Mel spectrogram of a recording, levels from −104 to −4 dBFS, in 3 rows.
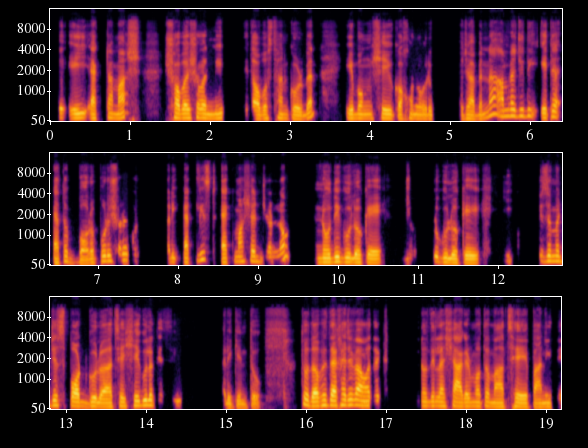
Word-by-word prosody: এ -, -, 0 dB, 0.2 s
এই 140 Hz, -, +4 dB, 0.2 s
১ -, -, -13 dB
টা 145 Hz, -, 0 dB
মাস -, -, +2 dB, 0.5 s
সবাই, 140 Hz, 0 st, +5 dB
সবার, 140 Hz, -2 st, +3 dB
নিজ 140 Hz, +2 st, 0 dB, 0.3 s
ইতে 130 Hz, -, -1 dB
অবস্থান 130 Hz, +1 st, -4 dB
করবেন 115 Hz, -2 st, +1 dB, 0.5 s
এবং 130 Hz, 0 st, 0 dB, 0.2 s
সেই 135 Hz, -2 st, +3 dB
কখনো 130 Hz, 0 st, -2 dB
ওইরকম 120 Hz, -, -5 dB, 0.3 s
যাবেন 120 Hz, +3 st, -1 dB
না। -, -, +2 dB
আমরা 205 Hz, +2 st, +1 dB
যদি 205 Hz, 0 st, -2 dB, 0.2 s
এটা 180 Hz, +5 st, 0 dB, 0.2 s
এত 145 Hz, -, -9 dB, 0.2 s
বড় 105 Hz, +4 st, +1 dB
পরিসরে 175 Hz, +4 st, 0 dB
করতে -, -, -25 dB, 0.2 s
পারি 135 Hz, -, -5 dB
এটি -, -, -5 dB
লিস্ট 230 Hz, -, -4 dB, 0.2 s
১ -, -, -14 dB
মাসের 160 Hz, +1 st, -1 dB
জন্য 155 Hz, +1 st, -8 dB, 0.6 s
নদীগুলোকে, 130 Hz, -3 st, +4 dB, 0.4 s
জমিগুলোকে, 125 Hz, -5 st, 0 dB, 0.5 s
eco -, -, -17 dB, 0.2 s
tourism 170 Hz, 0 st, -2 dB
এর 160 Hz, -, -2 dB
যে 160 Hz, -, +3 dB
স্পট 135 Hz, -2 st, +5 dB, 0.4 s
আছে 135 Hz, -, -3 dB
সেগুলোকে 165 Hz, +2 st, +2 dB
সিং 305 Hz, -, -12 dB, 0.5 s
পারি 105 Hz, -, -4 dB
কিন্তু। 100 Hz, -3 st, -4 dB, 0.6 s
তো -, -, +2 dB
তবে 140 Hz, +4 st, +7 dB
দেখা 165 Hz, +2 st, +6 dB
যাবে 175 Hz, 0 st, +5 dB
আমাদের 150 Hz, +1 st, +1 dB
ক্ষেত্রে -, -, -28 dB
নদীনালা 140 Hz, 0 st, 0 dB
সে -, -, -3 dB
আগের 130 Hz, +1 st, +1 dB
মতো 135 Hz, +2 st, -1 dB
মাছে 120 Hz, +2 st, 0 dB, 0.2 s
পানিতে 120 Hz, 0 st, -2 dB
140 Hz, 170 wpm, -22 LUFS, 130-160 Hz, 0.6 s, তবে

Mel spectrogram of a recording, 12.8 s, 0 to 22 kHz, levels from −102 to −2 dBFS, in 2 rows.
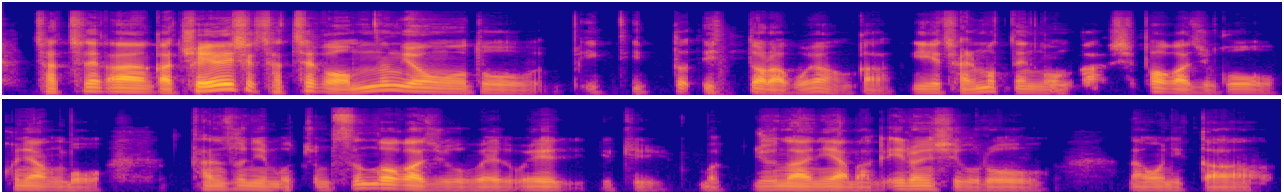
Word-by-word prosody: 자체가 130 Hz, -, +1 dB
그러니까 110 Hz, -3 st, +7 dB
죄의식 165 Hz, +6 st, +8 dB
자체가 -, -, 0 dB
없는 145 Hz, -, +1 dB
경우도 100 Hz, -, -1 dB, 0.2 s
있 -, -, -15 dB
있드 -, -, -9 dB
있더라고요. 75 Hz, -, -1 dB
그러니까 -, -, -8 dB
이게 95 Hz, -1 st, -1 dB
잘못된 100 Hz, -5 st, -3 dB
건가 85 Hz, -1 st, -7 dB
싶어 -, -, -1 dB
가지고 90 Hz, +3 st, -4 dB
그냥 100 Hz, -4 st, -3 dB
뭐"단순히 100 Hz, +5 st, -9 dB
뭐 85 Hz, -2 st, -10 dB
좀 85 Hz, -, -13 dB
쓴 125 Hz, +10 st, -1 dB
거 130 Hz, -2 st, +4 dB
가지고 85 Hz, -5 st, +1 dB
왜 85 Hz, +1 st, -5 dB
왜 85 Hz, -2 st, -4 dB, 0.2 s
이렇게 -, -, -18 dB
막 -, -, -14 dB, 0.2 s
유난이야?" 90 Hz, -1 st, +1 dB
막 80 Hz, 0 st, -9 dB
이런 105 Hz, 0 st, -1 dB
식으로 80 Hz, -4 st, -6 dB, 0.4 s
나오니까 80 Hz, -1 st, -6 dB
90 Hz, 350 characters per minute, -27 LUFS, 85-105 Hz, 0.4 s, 죄의식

